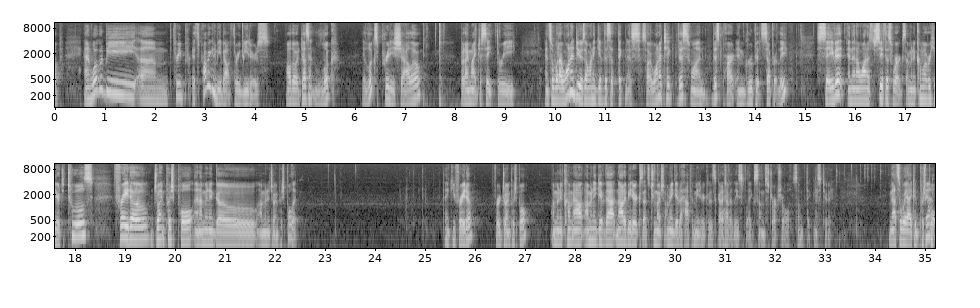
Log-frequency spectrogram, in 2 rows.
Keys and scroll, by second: 3.7 3, 7.3 3, 7.6 Return, 8.3 space, 14.3 super+g, 15.4 super+s, 29.0-30.0 typing, 30.9 Return, 33.2 space.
